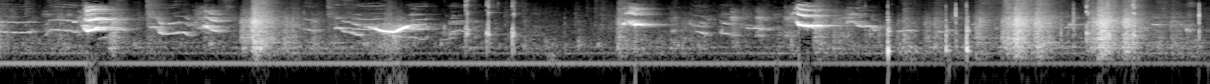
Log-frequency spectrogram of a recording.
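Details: Maltese dog out in warm sunlight: high, sliding whines and squeaky yelps come in separate bursts a few seconds apart, some rising sharply in pitch, with quiet gaps and a light background hum.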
